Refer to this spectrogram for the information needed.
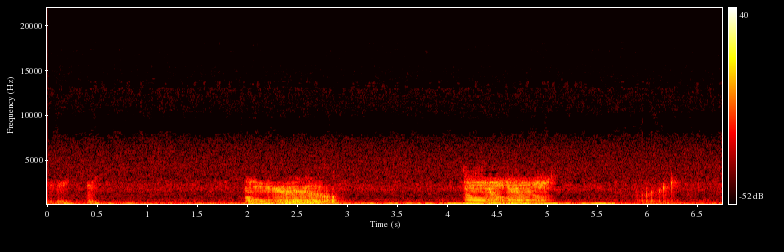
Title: Male stomach growl after Shower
